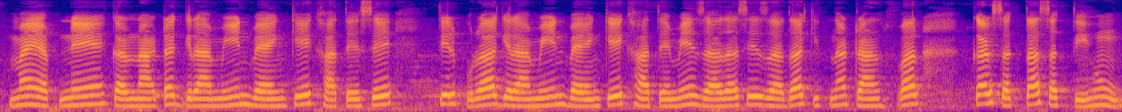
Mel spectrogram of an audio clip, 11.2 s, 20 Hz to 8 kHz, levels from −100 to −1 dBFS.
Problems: constant background noise, background conversations at intervals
